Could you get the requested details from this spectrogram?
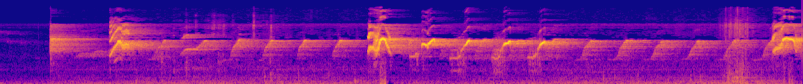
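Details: Cockatiel song opening with a loud slurred whistle, followed by a long run of about a dozen short, matching rising whistles at a steady pace, then a bright closing note.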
